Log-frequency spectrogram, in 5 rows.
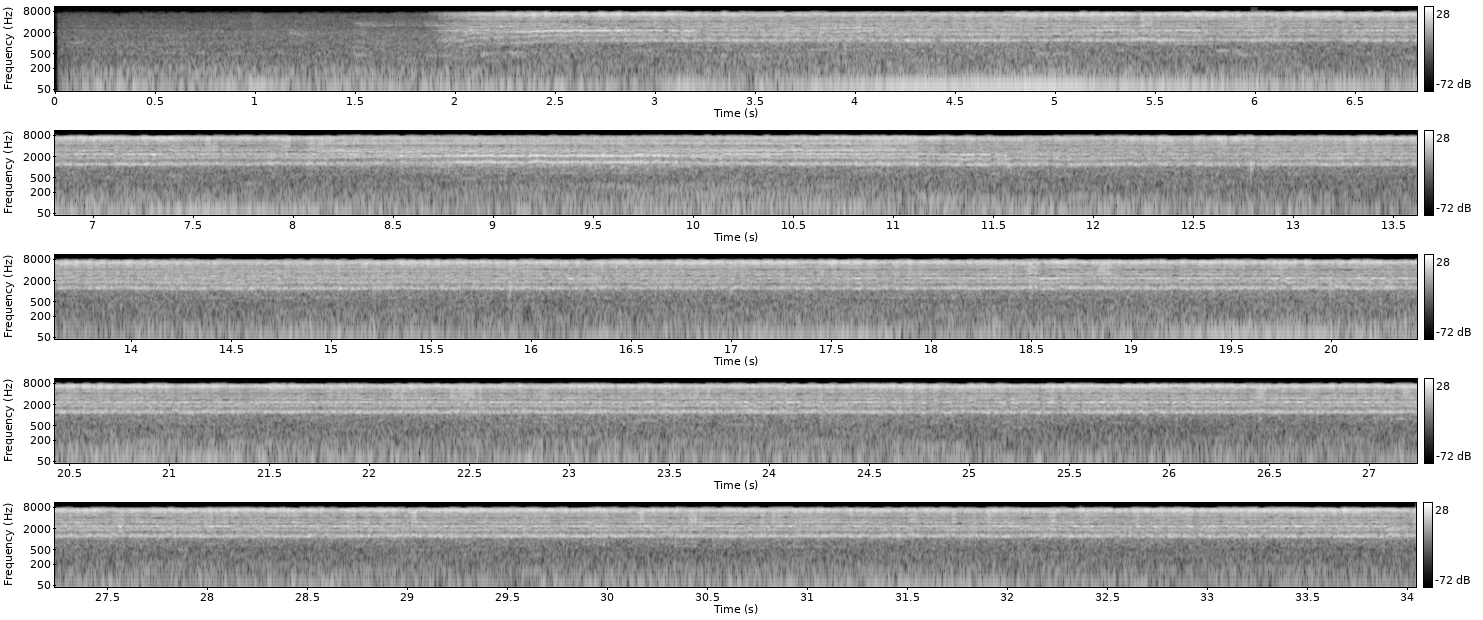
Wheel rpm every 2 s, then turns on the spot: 10, 140, 160, 160, 160, 160, 160, 160, 160, 160, 160, 160, 160, 160, 160, 160, 160.
none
